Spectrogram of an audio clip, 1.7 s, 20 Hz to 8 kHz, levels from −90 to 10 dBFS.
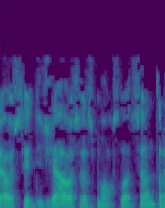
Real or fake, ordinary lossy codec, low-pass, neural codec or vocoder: real; MP3, 24 kbps; 7.2 kHz; none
